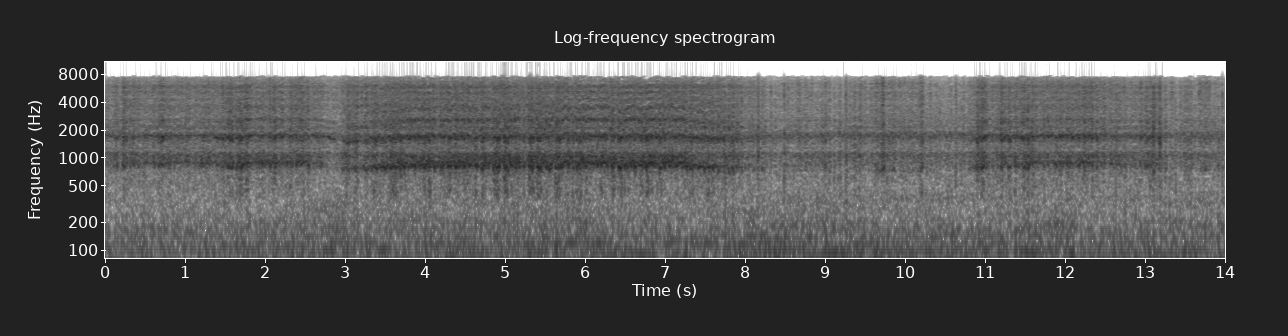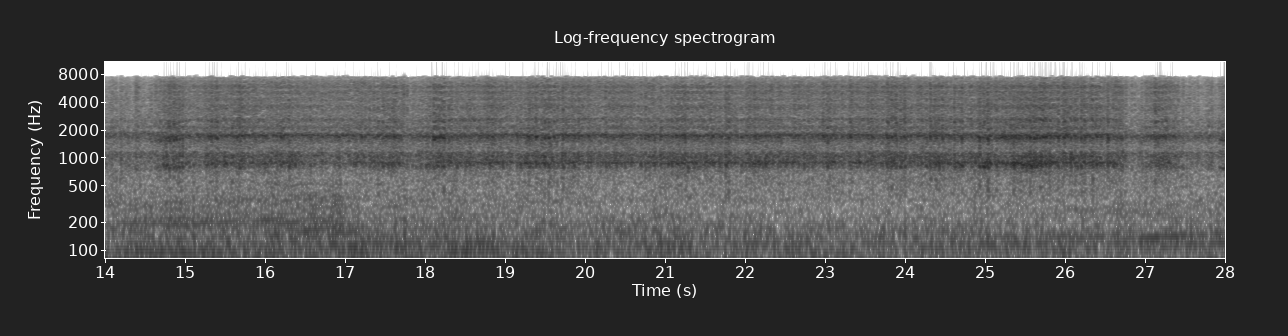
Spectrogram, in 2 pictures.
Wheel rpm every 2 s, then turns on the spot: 230, 220, 190, 200, 210, 220, 230, 220, 230, 230, 230, 240, 230, 220.
none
